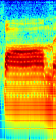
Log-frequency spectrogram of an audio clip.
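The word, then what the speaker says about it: palm: इसी तरह पाम है, इसमें भी एल साइलेंट है तो इसमें भी हैवी डॉट यहाँ पे लग जाएगा।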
